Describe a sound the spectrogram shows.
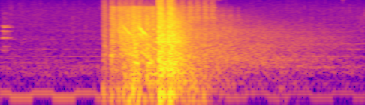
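A rifle fires a rapid burst of shots that echoes away.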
